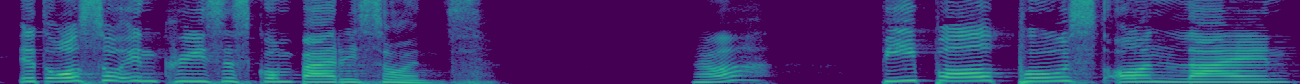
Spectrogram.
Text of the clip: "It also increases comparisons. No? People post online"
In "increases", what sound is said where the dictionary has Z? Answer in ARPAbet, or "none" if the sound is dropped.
S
